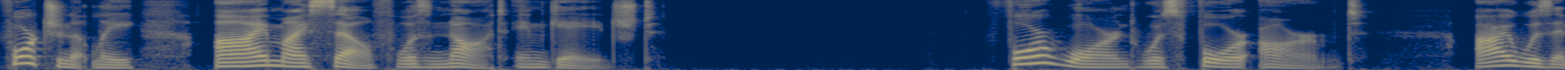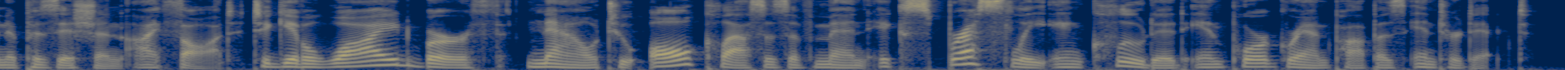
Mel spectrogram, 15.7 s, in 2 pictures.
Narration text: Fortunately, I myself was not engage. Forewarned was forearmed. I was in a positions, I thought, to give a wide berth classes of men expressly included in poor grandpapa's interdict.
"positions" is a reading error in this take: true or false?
true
